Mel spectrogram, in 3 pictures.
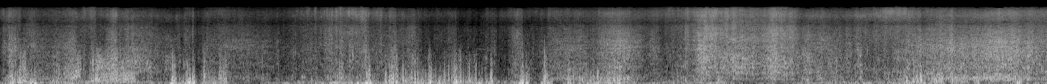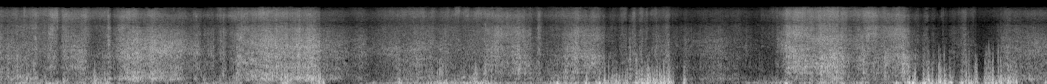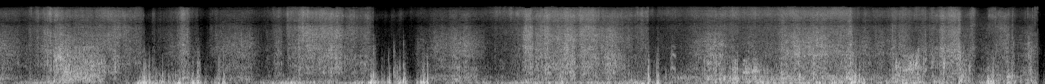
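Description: Snowboard sliding and scraping over packed snow with wind rushing across the camera microphone, a loud rushing noise that swells and drops every few seconds.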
